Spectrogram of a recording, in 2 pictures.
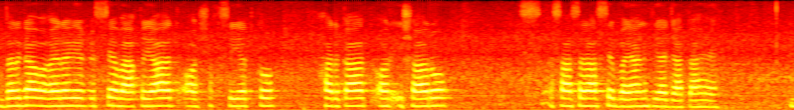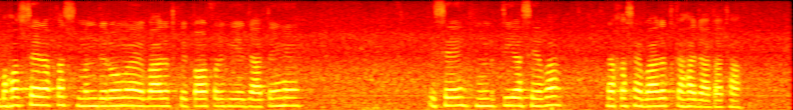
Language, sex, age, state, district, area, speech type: Urdu, male, 30-45, Uttar Pradesh, Rampur, urban, spontaneous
